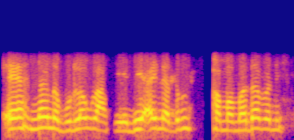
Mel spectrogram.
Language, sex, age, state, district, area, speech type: Manipuri, female, 45-60, Manipur, Kangpokpi, urban, conversation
